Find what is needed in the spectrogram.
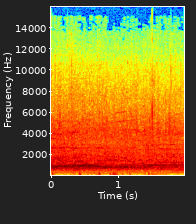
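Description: Faint, steady applause from a large audience, an even wash of many hands clapping.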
